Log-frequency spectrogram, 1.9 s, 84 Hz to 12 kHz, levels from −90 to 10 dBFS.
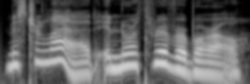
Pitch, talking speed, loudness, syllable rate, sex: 220 Hz, 160 wpm, -16 LUFS, 4.7 syllables/s, female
